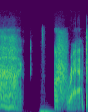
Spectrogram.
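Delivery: breathy, hushed whisper, muttered aside. A player's character, spotted from a distance, mutters before diving into a tent, whispering to oneself. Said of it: "I whisper to myself".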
